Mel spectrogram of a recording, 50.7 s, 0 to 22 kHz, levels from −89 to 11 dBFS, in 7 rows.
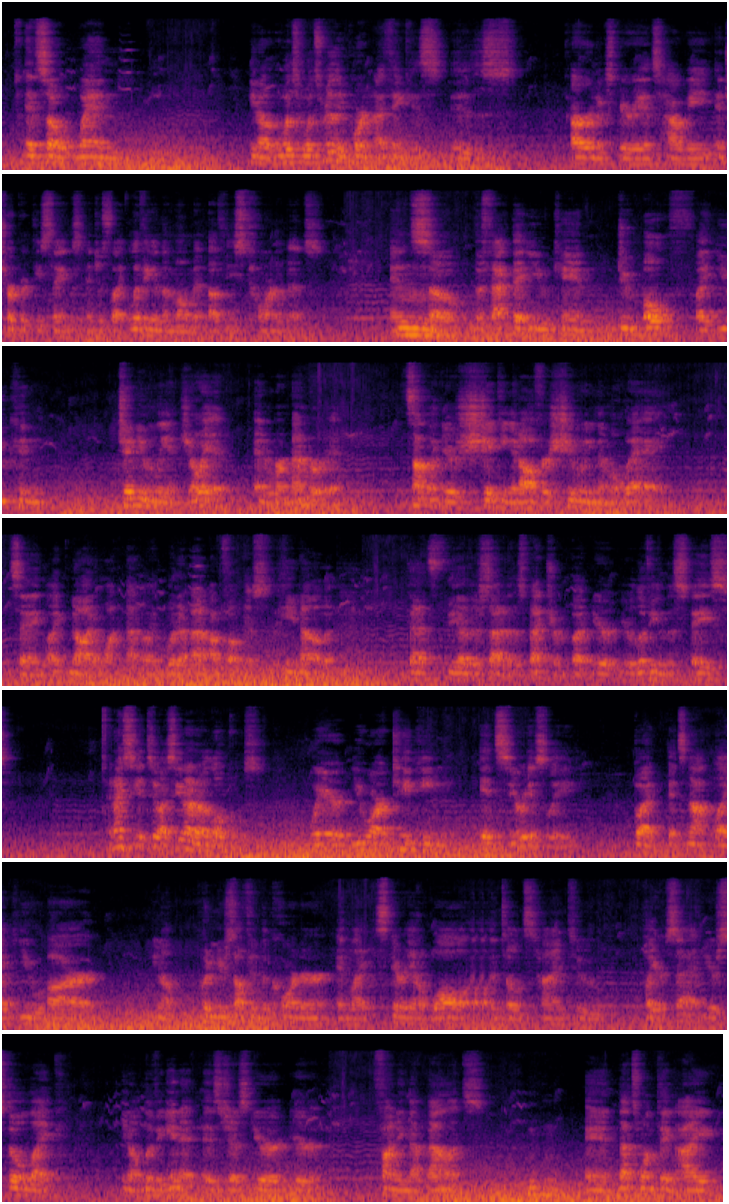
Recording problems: off-mic speech; far
room echo; slight; dies away in 0.5 s
wind noise on the microphone; occasional gusts; 15 dB below the speech
electrical hum; faint; throughout; 60 Hz, 20 dB below the speech
uneven, jittery; strongly; from 4.5 to 45 s
audio stuttering; at 41 s

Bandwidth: 15 kHz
